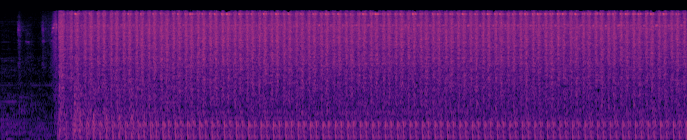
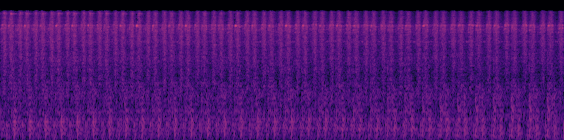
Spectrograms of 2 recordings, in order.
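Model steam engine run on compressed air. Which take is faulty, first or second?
second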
